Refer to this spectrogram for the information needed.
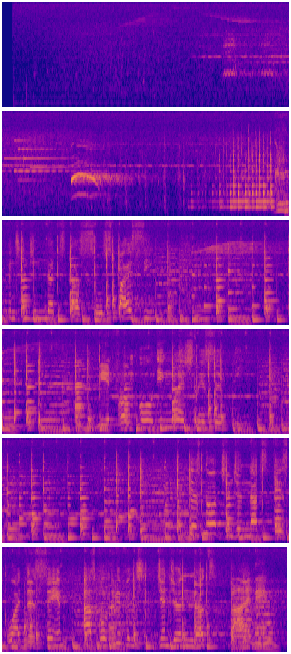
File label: tv advert; griffins gingernuts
